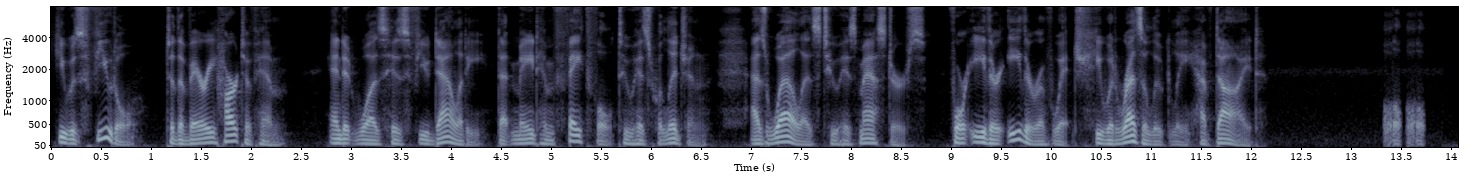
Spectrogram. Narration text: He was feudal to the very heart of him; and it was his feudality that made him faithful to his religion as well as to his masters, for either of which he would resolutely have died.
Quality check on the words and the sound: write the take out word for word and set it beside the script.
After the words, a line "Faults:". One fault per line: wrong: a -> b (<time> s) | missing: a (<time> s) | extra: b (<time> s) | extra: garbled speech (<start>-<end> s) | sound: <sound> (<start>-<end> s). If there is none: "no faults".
He was feudal to the very heart of him; and it was his feudality that made him faithful to his religion as well as to his masters, for either either of which he would resolutely have died.
Faults:
extra: either (9.6 s)
sound: laugh (13.3-13.7 s)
